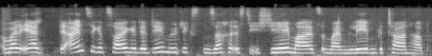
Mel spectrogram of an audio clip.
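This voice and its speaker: A high-pitched woman narrates a visual novel casually and slowly. She reads like someone sharing a game with friends, with music playing behind her. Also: fairly even intonation. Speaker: co-reader in a group visual novel let's play. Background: background game music.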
